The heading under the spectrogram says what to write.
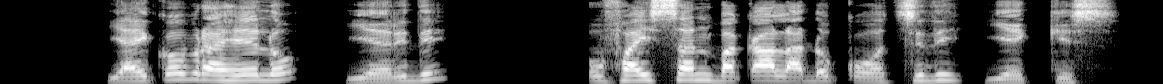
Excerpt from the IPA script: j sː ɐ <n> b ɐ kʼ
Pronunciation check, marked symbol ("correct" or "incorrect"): correct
